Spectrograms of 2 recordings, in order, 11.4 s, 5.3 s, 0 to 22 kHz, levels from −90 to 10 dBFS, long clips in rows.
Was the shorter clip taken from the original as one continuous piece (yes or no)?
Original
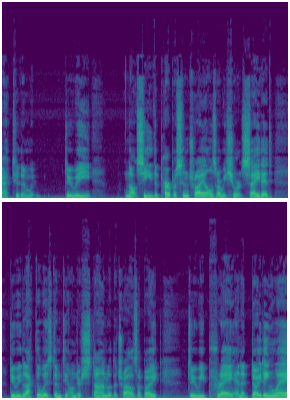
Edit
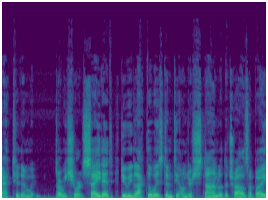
no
